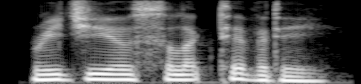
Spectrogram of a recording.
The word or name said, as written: regioselectivity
